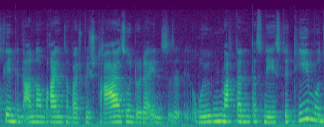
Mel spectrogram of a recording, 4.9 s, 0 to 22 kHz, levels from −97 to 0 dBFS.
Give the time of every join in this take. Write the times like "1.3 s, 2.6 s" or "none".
none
